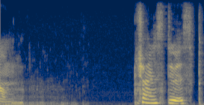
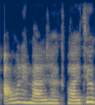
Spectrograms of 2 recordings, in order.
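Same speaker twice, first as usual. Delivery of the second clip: normal talking voice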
